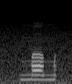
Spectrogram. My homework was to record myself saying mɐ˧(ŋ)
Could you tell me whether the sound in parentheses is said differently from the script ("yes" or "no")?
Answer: yes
